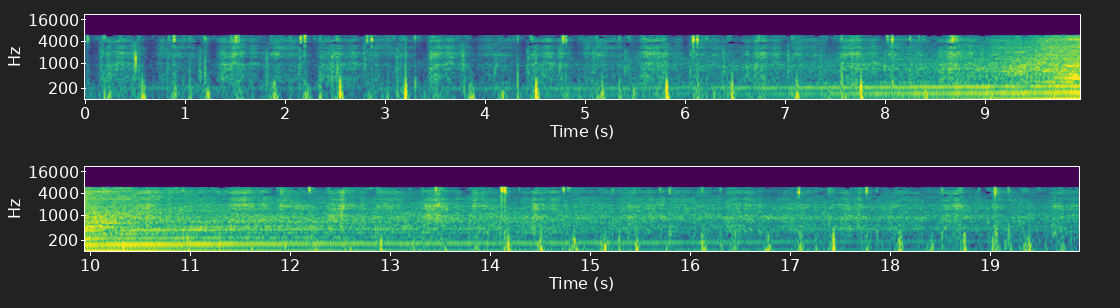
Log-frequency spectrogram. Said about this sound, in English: I see now there's a car behind me as well.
